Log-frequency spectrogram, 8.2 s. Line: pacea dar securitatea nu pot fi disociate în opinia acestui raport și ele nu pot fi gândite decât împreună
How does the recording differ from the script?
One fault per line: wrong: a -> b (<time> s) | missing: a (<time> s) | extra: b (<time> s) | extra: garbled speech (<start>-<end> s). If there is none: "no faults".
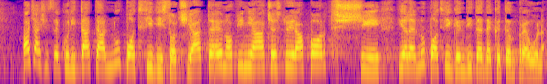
wrong: dar -> și (0.6 s)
